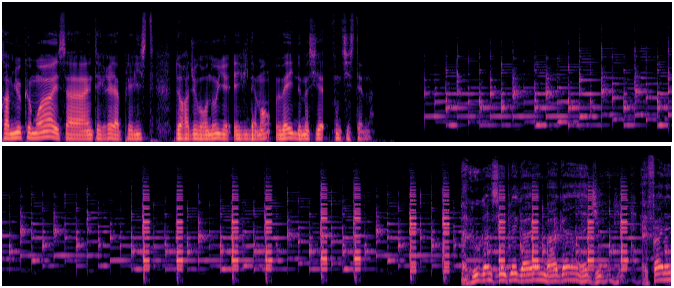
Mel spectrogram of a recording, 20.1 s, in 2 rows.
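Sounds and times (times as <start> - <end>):
speech: 0.0 - 5.6, 17.2 - 20.0
chiming melody of quick repeated notes: 11.0 - 20.0.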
